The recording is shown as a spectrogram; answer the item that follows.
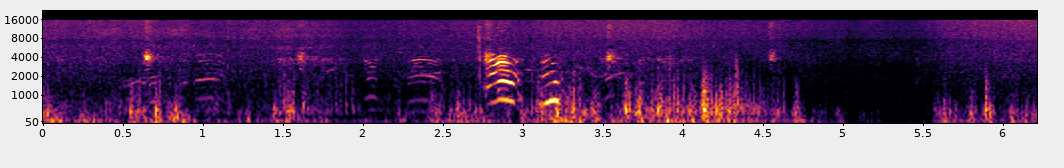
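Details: Playing Redbone Coonhound puppies, joined by a Bluetick Coonhound pup, give quick stacked yelps and squeaky rising-falling whines, several in rapid runs, over thumping, scrambling movement noise.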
